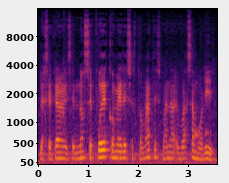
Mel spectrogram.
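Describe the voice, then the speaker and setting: A man speaking Spanish as a second language, with an Argentine accent. He talks in a halting way, stopping on fillers and restarting his phrases. Steady background noise runs under the recording. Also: on the high side. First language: Hebrew. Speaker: embassy spokesperson giving a talk. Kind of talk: prepared public talk with frequent hesitations. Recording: noisy room recording.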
